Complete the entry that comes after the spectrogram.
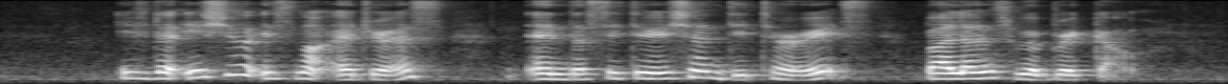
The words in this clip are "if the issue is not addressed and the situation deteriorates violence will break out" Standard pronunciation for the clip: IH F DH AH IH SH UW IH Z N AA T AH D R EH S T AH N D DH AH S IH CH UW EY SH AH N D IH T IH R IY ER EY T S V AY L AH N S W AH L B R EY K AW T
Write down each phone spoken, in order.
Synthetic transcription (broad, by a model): IH F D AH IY SH UW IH S N AA T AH D R EH S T AH N D AH S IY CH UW EY SH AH N D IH T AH R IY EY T S B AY L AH N S W AH L B R EY K AW T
